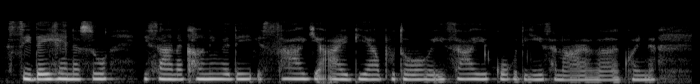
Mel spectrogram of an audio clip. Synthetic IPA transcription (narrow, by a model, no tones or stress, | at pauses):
sidɐjɦenɐsu | isanɐkʰɐŋniŋɡɐdiːsaɡiʔajdijapʰutʰoɐɡɐisaɡikok̚diɡisɐnaɾɐɡɐːjkʰojnɐ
